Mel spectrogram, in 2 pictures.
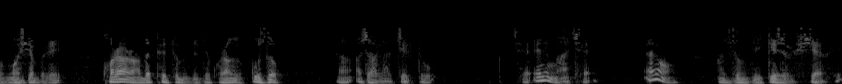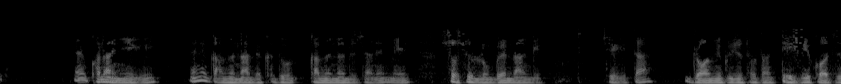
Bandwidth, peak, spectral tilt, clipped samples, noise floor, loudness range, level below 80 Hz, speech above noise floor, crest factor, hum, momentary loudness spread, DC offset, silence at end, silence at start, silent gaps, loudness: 5.8 kHz; -18 dBFS; -6.5 dB/octave; under 0.1%; -72 dBFS; 3 LU; -52 dBFS; 33 dB; 22 dB; none; 13 LU; under 0.1%; 0 s; 0 s; none; -41 LUFS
